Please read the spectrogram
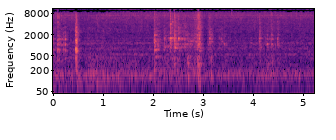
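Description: Kitchen tap running into a stainless steel sink as dishes are rinsed, with a few short clinks and knocks of dishes, two near the start and a few more about two to three seconds in.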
